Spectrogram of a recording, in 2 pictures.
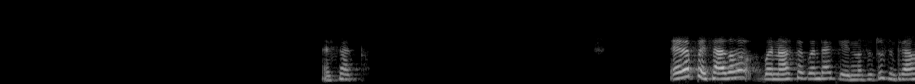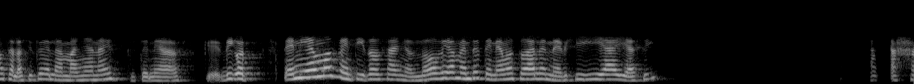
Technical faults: packet loss with pitch repetition

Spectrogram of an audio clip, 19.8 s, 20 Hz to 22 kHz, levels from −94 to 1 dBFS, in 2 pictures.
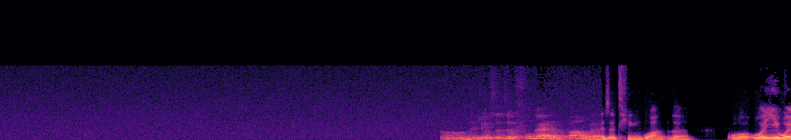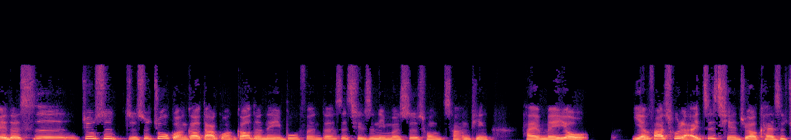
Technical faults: switch to a distant microphone

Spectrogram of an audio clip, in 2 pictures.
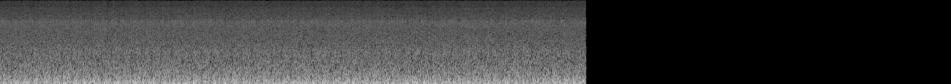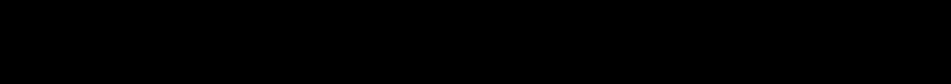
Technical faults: periodic USB or driver dropouts

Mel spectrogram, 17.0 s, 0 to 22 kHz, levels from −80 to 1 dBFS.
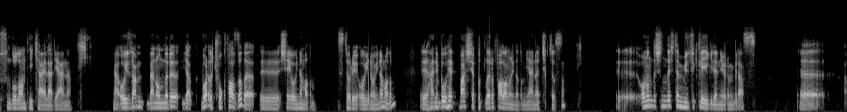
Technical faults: loud pop

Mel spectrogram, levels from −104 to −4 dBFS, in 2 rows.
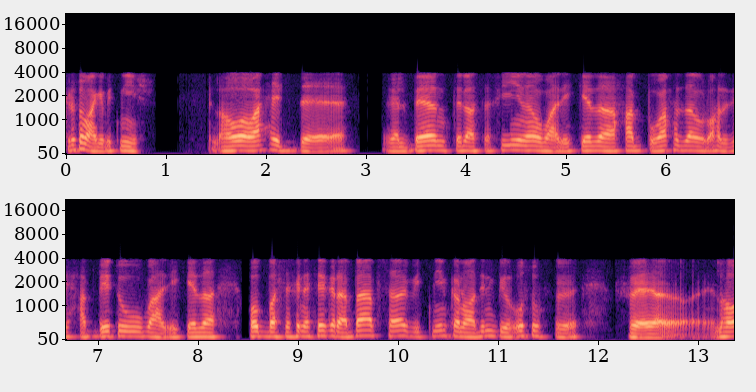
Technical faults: none

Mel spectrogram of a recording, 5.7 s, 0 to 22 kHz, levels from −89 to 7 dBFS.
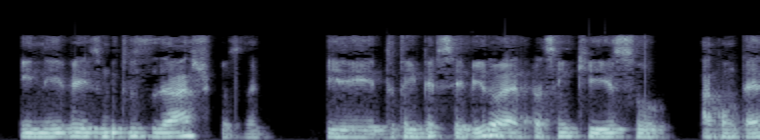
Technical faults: low-delay AAC compression; AAC frame loss with muting; bit error spike

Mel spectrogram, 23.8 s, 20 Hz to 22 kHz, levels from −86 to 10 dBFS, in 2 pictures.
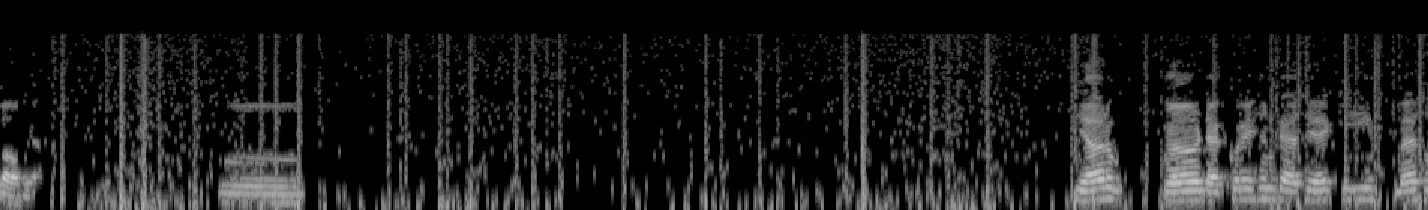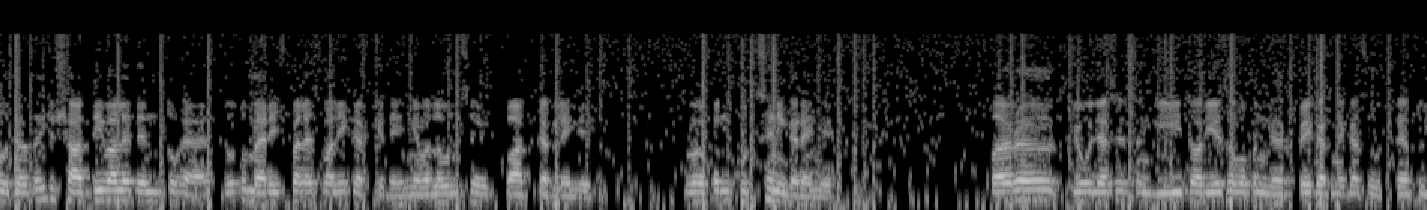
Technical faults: overdone noise removal

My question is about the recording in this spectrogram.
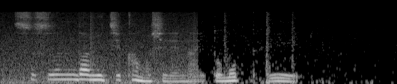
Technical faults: overdone noise removal

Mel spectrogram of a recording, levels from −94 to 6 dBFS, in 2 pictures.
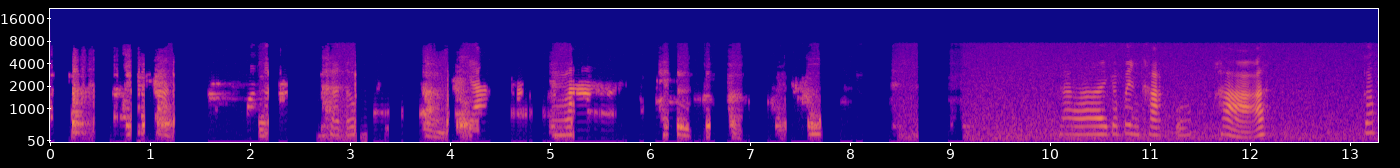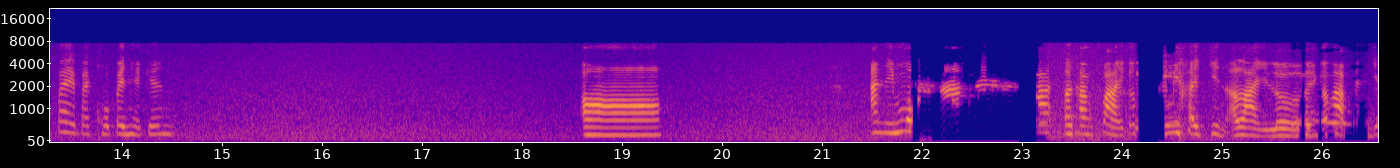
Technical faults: speech suppressed in double talk; other side's voice leaking through; background gated by the echo canceller

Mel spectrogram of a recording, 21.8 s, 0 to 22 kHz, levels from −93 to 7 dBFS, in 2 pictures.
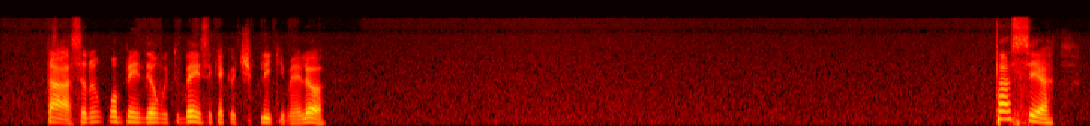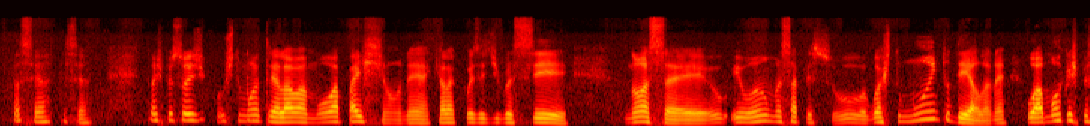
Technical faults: background gated by the echo canceller; echo leak

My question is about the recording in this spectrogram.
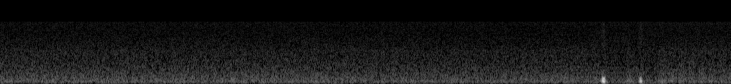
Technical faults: none

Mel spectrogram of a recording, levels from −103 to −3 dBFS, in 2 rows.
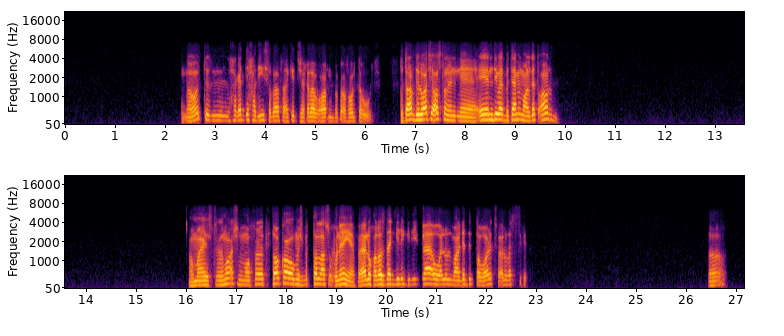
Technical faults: none

